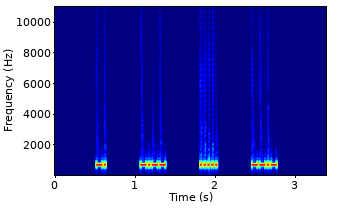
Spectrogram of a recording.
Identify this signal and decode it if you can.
Morse code, heard as a keyed tone, about 51 wpm, spaced as for 17 wpm, 700 Hz. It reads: NY5Q
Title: USA Call Signs - 6x Character Spacing - 50wpm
